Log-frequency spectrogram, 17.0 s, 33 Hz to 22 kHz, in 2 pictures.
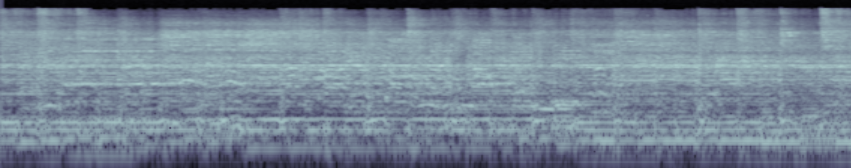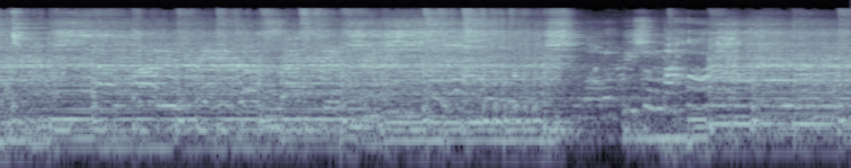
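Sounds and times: person singing: 0.0s - 7.2s, 9.2s - 17.0s
drums: 0.0s - 17.0s
electric guitars: 0.0s - 17.0s.

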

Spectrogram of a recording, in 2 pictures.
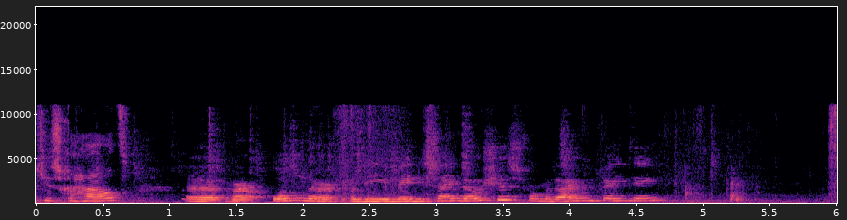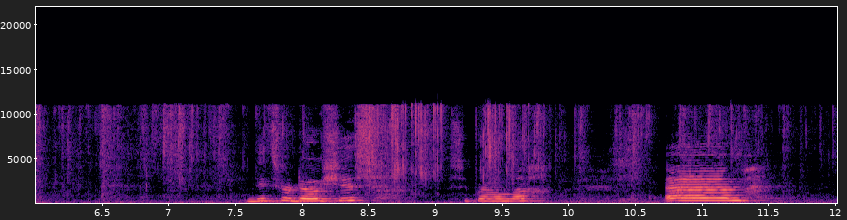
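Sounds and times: plastic wrapping crinkling: 1.1s - 12.0s.

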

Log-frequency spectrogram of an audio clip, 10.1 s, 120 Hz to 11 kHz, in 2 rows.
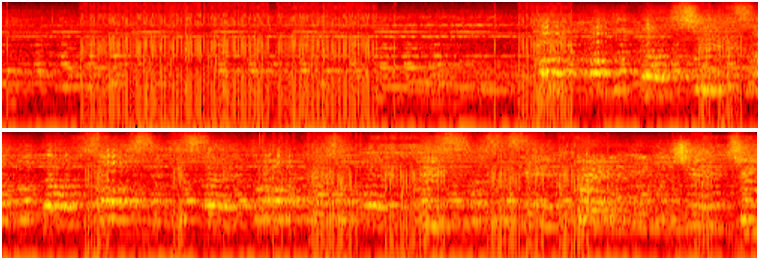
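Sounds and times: faulty microphone pulsing buzz: 0.0s - 10.0s
music playing: 0.0s - 10.0s.

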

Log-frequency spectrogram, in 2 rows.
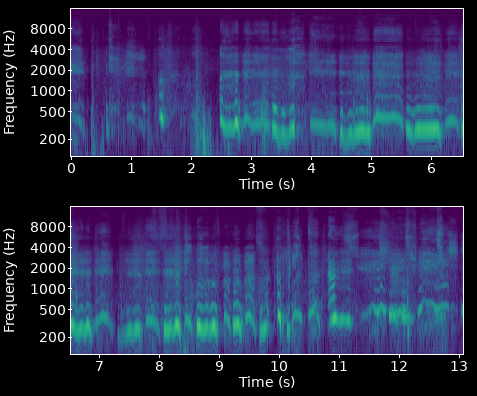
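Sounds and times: child making wordless vocal sounds: 4.6s - 13.0s.

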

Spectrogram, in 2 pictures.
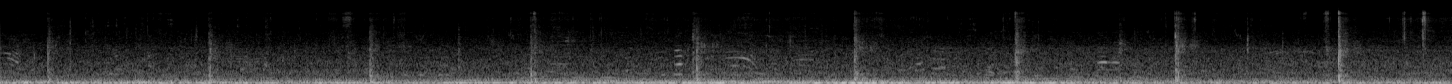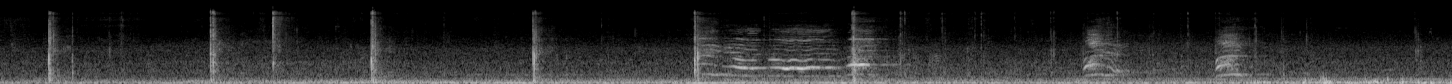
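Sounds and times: crowd murmur: 0.0s - 29.0s
person calling out: 21.6s - 23.5s.

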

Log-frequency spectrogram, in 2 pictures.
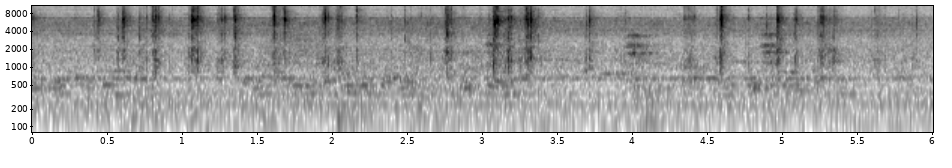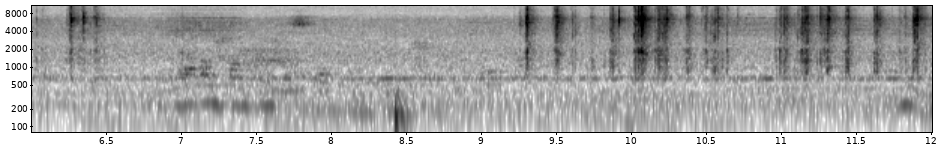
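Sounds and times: puzzle cube clicking: 0.4s - 6.5s, 9.3s - 12.0s.

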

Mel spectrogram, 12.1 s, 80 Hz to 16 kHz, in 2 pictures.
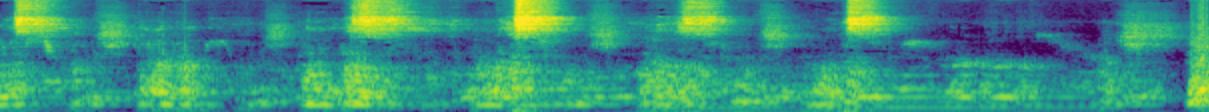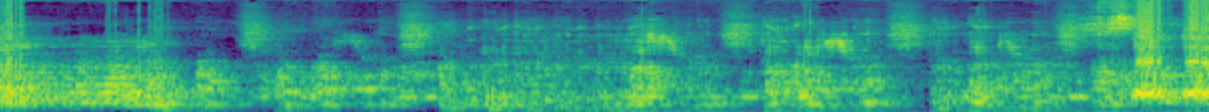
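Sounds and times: didgeridoo drone: 0.0s - 12.0s.

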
